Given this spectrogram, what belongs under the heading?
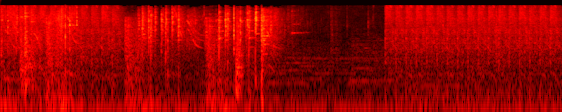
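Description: Shotgun fire in the online shooter APB Reloaded, a few loud sharp blasts in quick succession followed by clinking, ringing debris against steady background game noise.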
